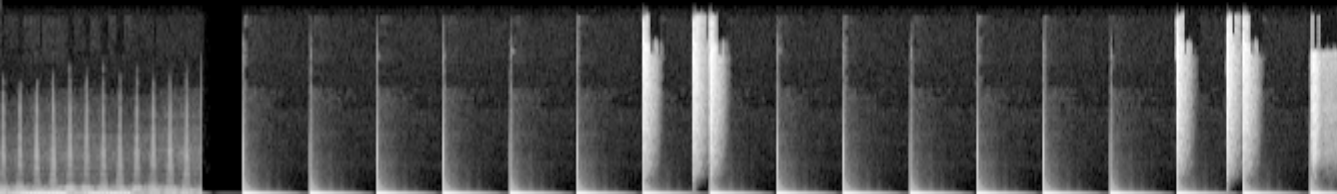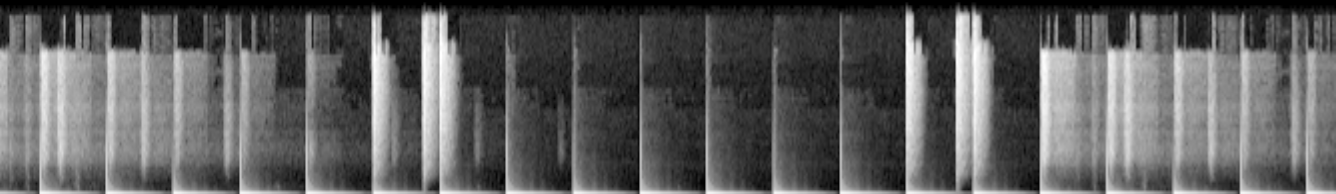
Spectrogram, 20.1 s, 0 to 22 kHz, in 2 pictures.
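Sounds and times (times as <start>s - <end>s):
synthesizer chords: 0.0s - 1.5s
deep kick drums: 1.8s - 20.0s.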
